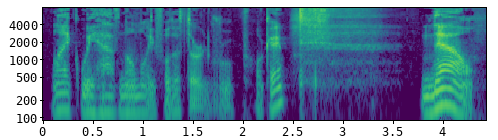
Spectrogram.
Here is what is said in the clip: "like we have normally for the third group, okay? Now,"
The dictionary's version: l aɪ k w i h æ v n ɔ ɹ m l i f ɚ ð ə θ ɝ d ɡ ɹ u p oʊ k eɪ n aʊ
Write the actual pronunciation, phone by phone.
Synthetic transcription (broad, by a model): l aɪ k w i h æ v n ɔ ɹ m l i f ɚ ð ə θ ɝ d ɡ ɹ u p oʊ k eɪ n aʊ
